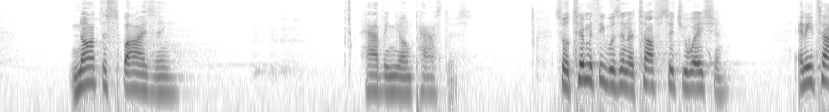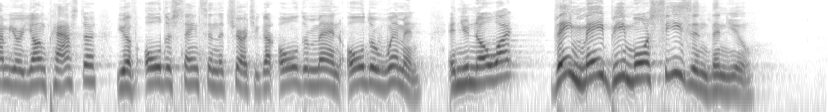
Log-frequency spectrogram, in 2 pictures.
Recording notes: This sermon was preached as a part of a sermon series through the book of 1 Timothy entitled Disciple: Maturing with Timothy at Restoration Road Church on January 22.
